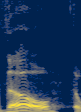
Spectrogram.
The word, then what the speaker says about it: thought: The O-U-G-H in though, the word in today's text, rhymes with toe. – Add a T to the end of though for thought, and the O-U-G-H sequence now rhymes with awe.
